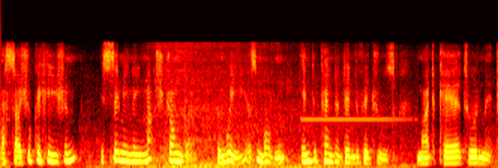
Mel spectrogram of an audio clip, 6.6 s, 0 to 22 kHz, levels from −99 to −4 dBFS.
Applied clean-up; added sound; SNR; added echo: none; Sliding door; 16 dB; none.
